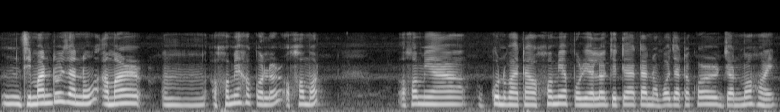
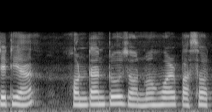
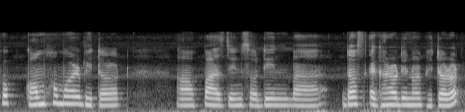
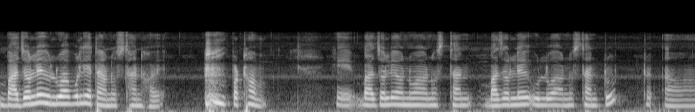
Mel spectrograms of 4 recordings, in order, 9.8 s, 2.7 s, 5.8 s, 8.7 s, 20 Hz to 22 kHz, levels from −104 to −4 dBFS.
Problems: none marked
